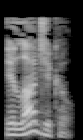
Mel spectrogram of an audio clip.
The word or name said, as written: illogical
